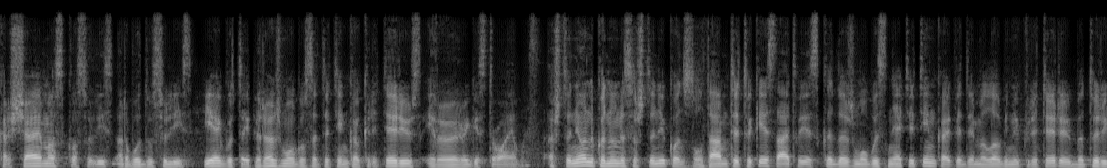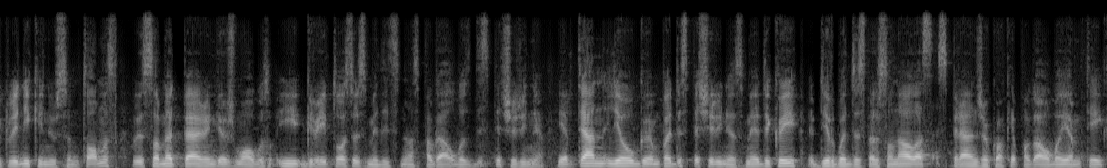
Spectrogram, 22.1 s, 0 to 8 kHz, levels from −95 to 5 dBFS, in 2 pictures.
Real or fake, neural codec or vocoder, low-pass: fake; codec, 16 kHz, 0.5 kbps, X-Codec, HuBERT features, trained on LibriSpeech; 7.2 kHz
